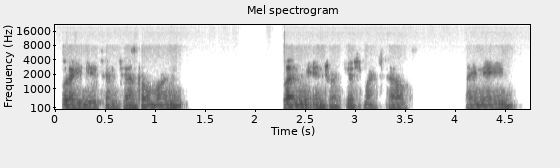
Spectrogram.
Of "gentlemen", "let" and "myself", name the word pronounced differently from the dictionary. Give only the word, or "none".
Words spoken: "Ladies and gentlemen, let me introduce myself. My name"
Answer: gentlemen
